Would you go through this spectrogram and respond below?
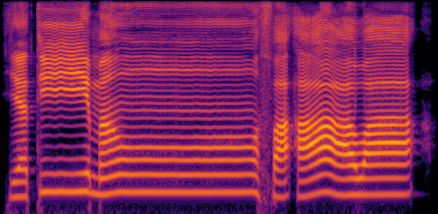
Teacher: یہاں یتیمن کی تنوین کا اخفا ہوگا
